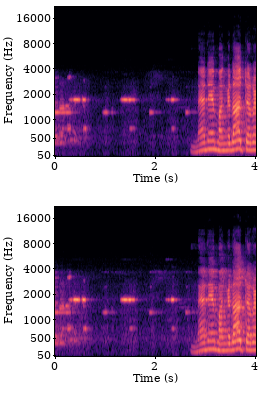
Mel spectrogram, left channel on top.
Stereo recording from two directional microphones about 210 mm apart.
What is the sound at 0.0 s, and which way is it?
Music, 25° right (ahead or behind).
